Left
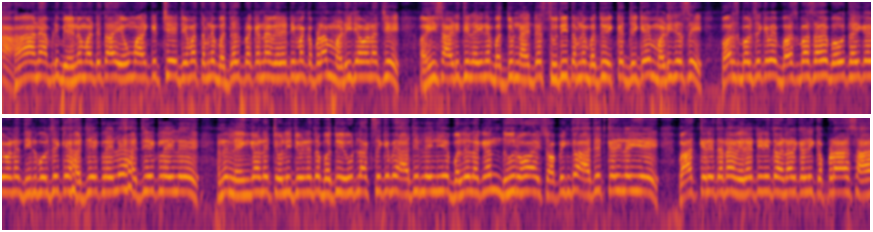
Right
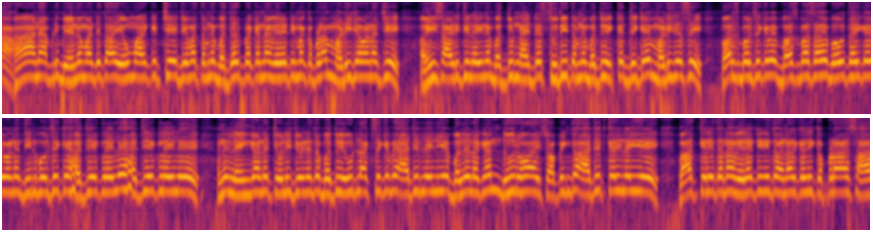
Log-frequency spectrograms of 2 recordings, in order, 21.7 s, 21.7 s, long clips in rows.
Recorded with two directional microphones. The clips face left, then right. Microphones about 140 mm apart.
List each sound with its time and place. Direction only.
0.0 s speech: 50° right (ahead or behind)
